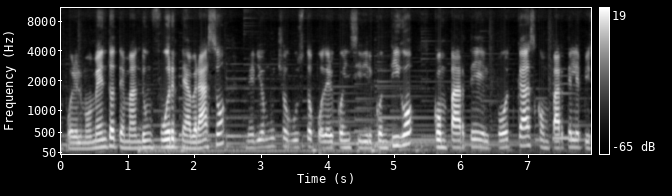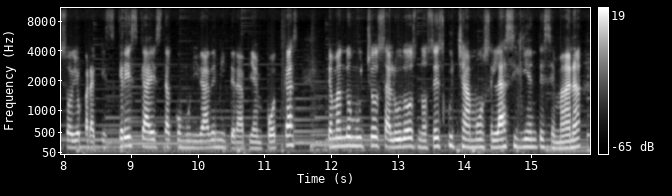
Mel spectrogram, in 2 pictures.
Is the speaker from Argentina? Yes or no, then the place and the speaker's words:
no; Mexico; aquí en México, en mi país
